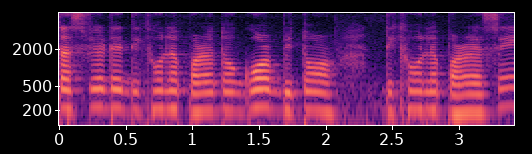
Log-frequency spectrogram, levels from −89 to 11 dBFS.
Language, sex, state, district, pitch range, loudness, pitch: Nagamese, female, Nagaland, Kohima, 195-220 Hz, -18 LUFS, 200 Hz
